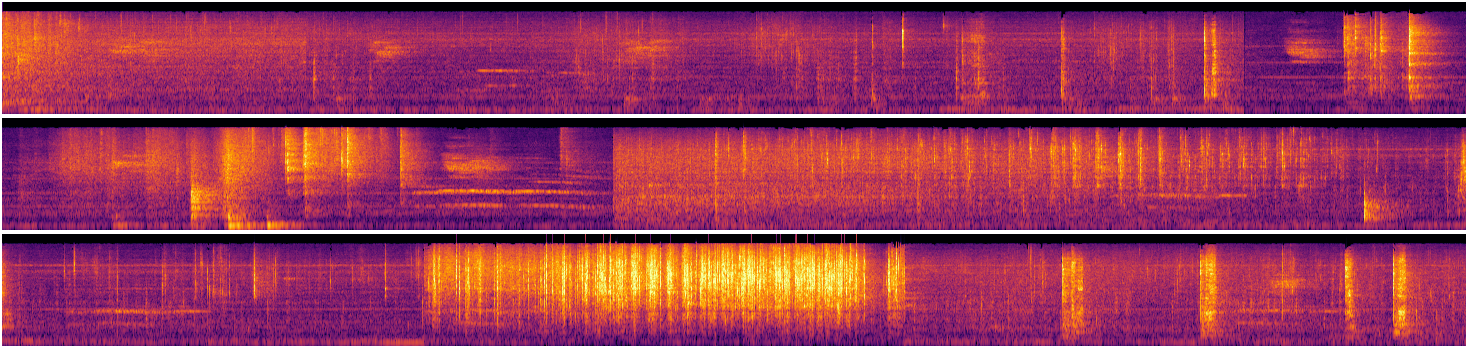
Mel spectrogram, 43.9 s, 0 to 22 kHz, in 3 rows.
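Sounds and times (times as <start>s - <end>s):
sizzling hiss: 20.8s - 26.8s
seasoning packet rustling: 21.4s - 28.2s, 33.5s - 43.9s.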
